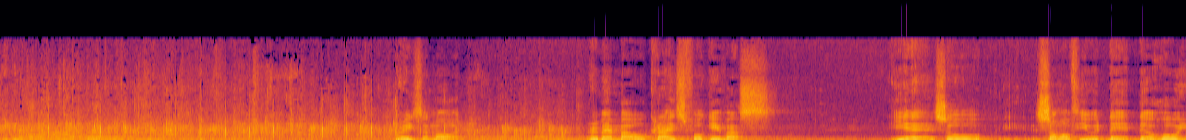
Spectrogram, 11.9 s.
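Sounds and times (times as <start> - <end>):
audience applause: 0.0 - 6.4
speech: 0.1 - 0.6, 4.0 - 4.8, 5.9 - 7.7, 8.9 - 11.8.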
